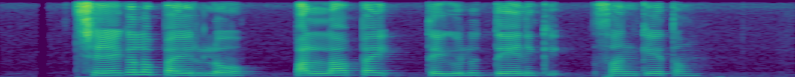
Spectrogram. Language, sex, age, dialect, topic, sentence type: Telugu, female, 25-30, Central/Coastal, agriculture, question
